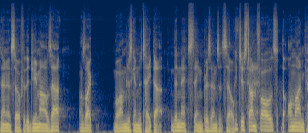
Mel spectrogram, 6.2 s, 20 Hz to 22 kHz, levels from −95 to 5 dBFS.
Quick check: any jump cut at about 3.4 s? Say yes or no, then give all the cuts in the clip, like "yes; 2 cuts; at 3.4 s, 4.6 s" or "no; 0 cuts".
yes; 1 cut; at 3.4 s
